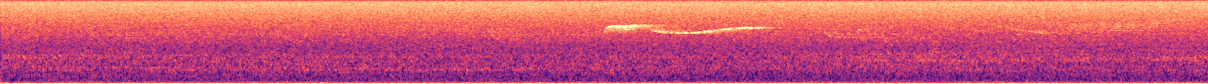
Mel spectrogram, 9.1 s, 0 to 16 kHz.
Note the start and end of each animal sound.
4.4s-5.8s: Eastern Wood-Pewee (Contopus virens)
7.4s-9.1s: Black-throated Blue Warbler (Setophaga caerulescens)

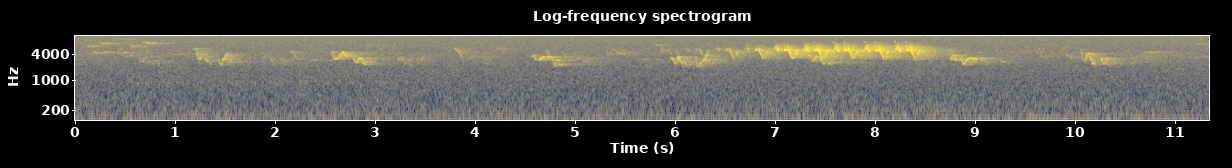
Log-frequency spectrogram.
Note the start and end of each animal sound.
0.0s-1.0s: Blackburnian Warbler (Setophaga fusca)
0.1s-11.3s: Red-eyed Vireo (Vireo olivaceus)
0.4s-11.3s: Blue-headed Vireo (Vireo solitarius)
6.1s-8.8s: Ovenbird (Seiurus aurocapilla)
10.6s-11.3s: Eastern Wood-Pewee (Contopus virens)

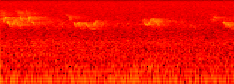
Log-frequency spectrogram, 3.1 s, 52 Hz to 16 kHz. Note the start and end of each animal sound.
0.0s-0.6s: Ovenbird (Seiurus aurocapilla)
0.7s-3.1s: Red-eyed Vireo (Vireo olivaceus)

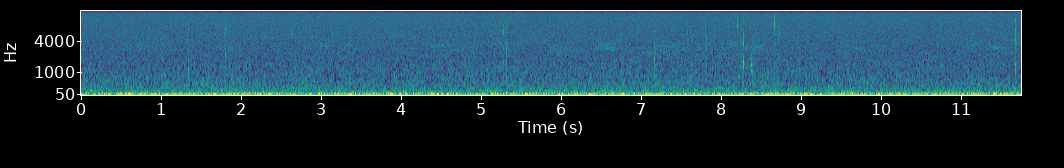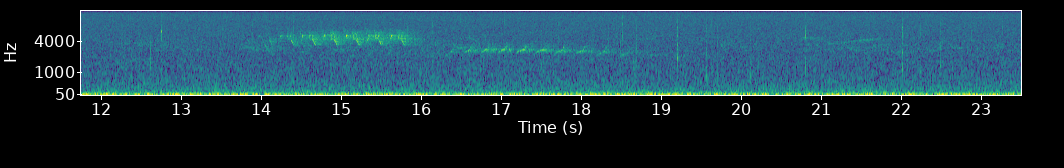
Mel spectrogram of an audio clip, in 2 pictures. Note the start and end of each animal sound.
13.9s-16.2s: Ovenbird (Seiurus aurocapilla)
15.9s-19.7s: Great Crested Flycatcher (Myiarchus crinitus)
20.3s-22.3s: Eastern Wood-Pewee (Contopus virens)

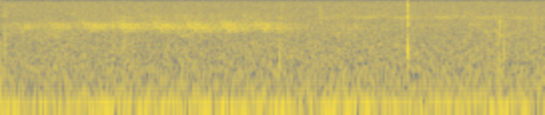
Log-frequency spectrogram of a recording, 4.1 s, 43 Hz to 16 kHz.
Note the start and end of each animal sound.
0.0s-2.2s: Ovenbird (Seiurus aurocapilla)
2.3s-4.1s: Black-and-white Warbler (Mniotilta varia)

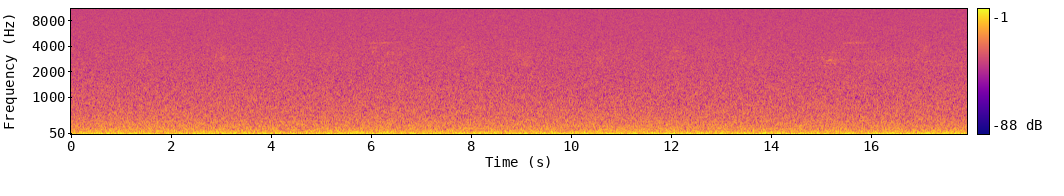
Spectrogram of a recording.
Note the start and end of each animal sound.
15.3s-16.1s: Black-throated Green Warbler (Setophaga virens)

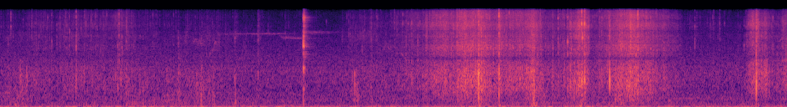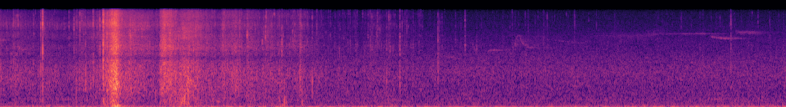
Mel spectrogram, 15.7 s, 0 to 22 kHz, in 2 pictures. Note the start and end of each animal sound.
2.0s-3.7s: Black-throated Green Warbler (Setophaga virens)
14.2s-15.7s: Black-throated Green Warbler (Setophaga virens)

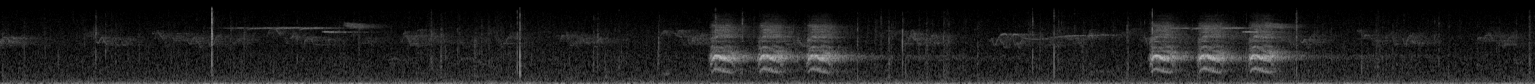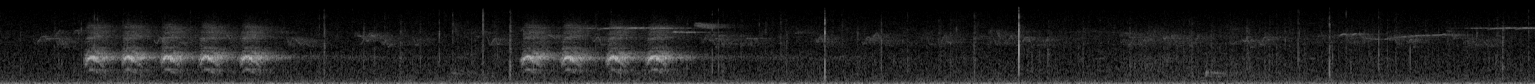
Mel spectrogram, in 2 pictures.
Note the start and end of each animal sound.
0.0s-11.8s: Red-eyed Vireo (Vireo olivaceus)
2.0s-4.0s: Black-throated Green Warbler (Setophaga virens)
6.9s-8.4s: American Crow (Corvus brachyrhynchos)
9.8s-11.4s: Eastern Wood-Pewee (Contopus virens)
11.3s-12.9s: American Crow (Corvus brachyrhynchos)
11.3s-13.1s: Black-throated Green Warbler (Setophaga virens)
12.9s-30.7s: Red-eyed Vireo (Vireo olivaceus)
16.1s-18.5s: American Crow (Corvus brachyrhynchos)
20.5s-22.3s: American Crow (Corvus brachyrhynchos)
20.9s-22.9s: Black-throated Green Warbler (Setophaga virens)
28.7s-29.9s: Eastern Wood-Pewee (Contopus virens)
29.9s-30.7s: Black-throated Green Warbler (Setophaga virens)

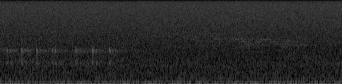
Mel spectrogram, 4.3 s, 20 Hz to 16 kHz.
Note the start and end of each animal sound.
0.0s-1.5s: Yellow-bellied Sapsucker (Sphyrapicus varius)
2.3s-3.9s: Veery (Catharus fuscescens)

